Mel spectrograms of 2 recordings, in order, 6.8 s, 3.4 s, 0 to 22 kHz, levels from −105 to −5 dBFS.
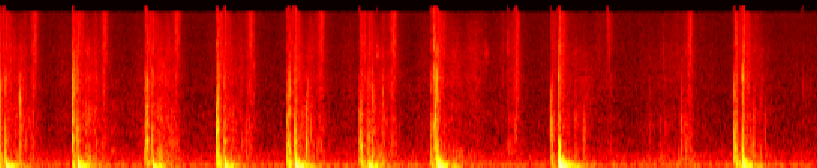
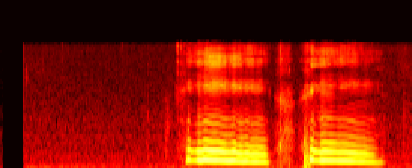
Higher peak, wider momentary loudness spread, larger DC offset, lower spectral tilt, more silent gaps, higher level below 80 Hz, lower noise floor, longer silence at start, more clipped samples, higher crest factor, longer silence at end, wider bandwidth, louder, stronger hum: first, -2 dBFS vs -10 dBFS; first, 28 LU vs 13 LU; neither; about the same, -7 dB/octave vs -7 dB/octave; neither; first, -36 dBFS vs -56 dBFS; second, -57 dBFS vs -66 dBFS; second, 0 s vs 1.55 s; neither; first, 28 dB vs 14 dB; first, 0.45 s vs 0.25 s; first, 17.5 kHz vs 7.4 kHz; second, -31 LUFS vs -24 LUFS; neither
